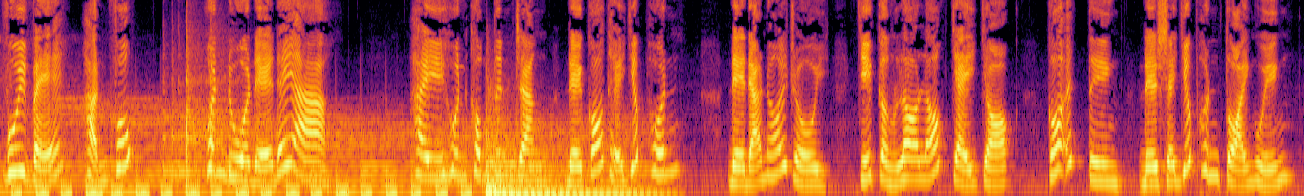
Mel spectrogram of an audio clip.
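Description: A woman as a pushy, high-voiced vain official. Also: sing-song, a little slow, music in the background. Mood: incredulous, boastful. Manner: insistent, boastful. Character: vain, pushy middle-aged male official peddling favours. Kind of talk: cartoon folktale dialogue.

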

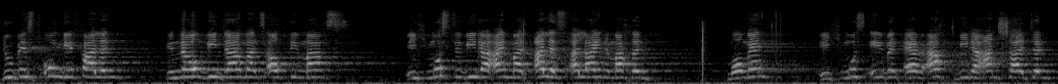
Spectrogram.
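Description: A vain robot for a radio play, grumbling smugly in a high, bright, processed voice. It sounds scornful and pleased with itself, inside an echoing space. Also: steady tone, a little slow, exaggerated voice. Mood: self-satisfied. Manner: smug, griping, self-satisfied. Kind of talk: 1970s German children's radio play acting. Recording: echoing hall-like reverb.

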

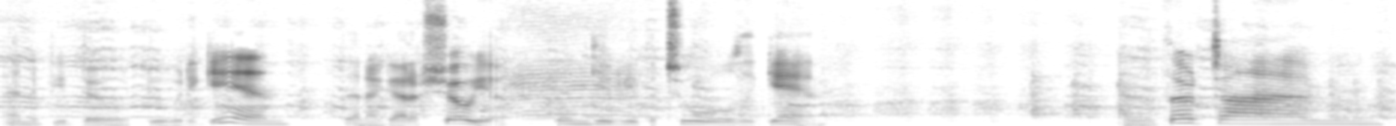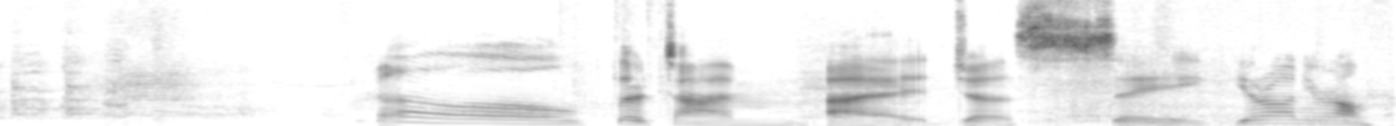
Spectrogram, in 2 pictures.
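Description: A woman's voice: mid-range voice, animated, takes it slowly, bright, forceful tone, lo-fi sound, heavily acted. A woman playing an easygoing young ranch hand in an ASMR roleplay, chatting in a folksy way to a newcomer. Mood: easygoing, teasing. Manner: folksy, drawling phrasing with ain't and gotta. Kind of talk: ASMR roleplay, one-sided chat. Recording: background noise with farm animal ambience.

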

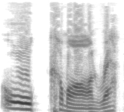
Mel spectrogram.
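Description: A reader voicing a grumpy storybook mole, loud and swooping. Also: mid-range voice, very animated, drawn-out words, no echo, voice pushed up, exaggerated voice. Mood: impatient. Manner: pettish, complaining, emphatic. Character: grumpy, injured mole, plaintive and stubbornly literal-minded. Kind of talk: animated storybook character reading.

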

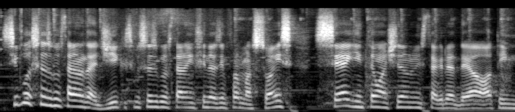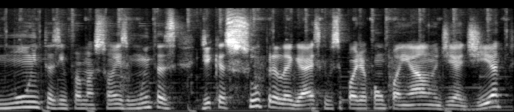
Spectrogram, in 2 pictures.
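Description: A man's voice: a little high, a little fast, hardly any pauses, darkish tone. A man in his thirties hosting a home product video, explaining features fluently in a large modern kitchen. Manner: fluent, explanatory, many fillers like "enfim". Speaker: host. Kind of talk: presenting a product walkthrough. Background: faint music.

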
